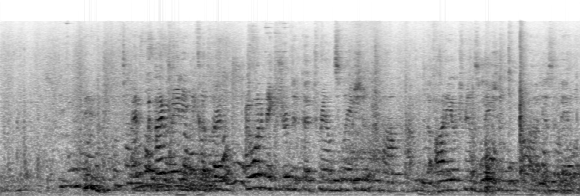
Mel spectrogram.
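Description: A woman speaks with animation at some distance.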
